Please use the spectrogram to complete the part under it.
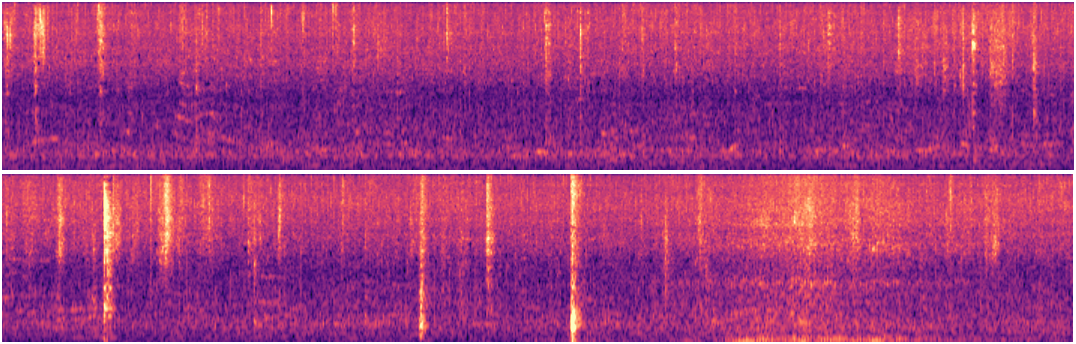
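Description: A thick sauce simmers and bubbles softly in a pan.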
